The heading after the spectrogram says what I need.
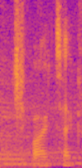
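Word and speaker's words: Świątek: Swiatek, I believe it's how you pronounce her name in the world of tennis.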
